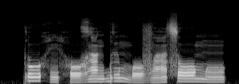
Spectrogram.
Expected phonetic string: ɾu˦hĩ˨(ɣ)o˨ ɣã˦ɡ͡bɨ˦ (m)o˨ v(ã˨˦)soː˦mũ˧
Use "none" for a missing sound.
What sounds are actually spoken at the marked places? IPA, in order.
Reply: h, m, ã˨˦

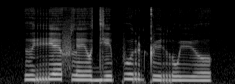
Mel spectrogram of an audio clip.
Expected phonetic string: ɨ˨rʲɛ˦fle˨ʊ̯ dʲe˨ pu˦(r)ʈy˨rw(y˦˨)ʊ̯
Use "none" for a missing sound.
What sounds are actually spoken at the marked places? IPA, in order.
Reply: r, y˨

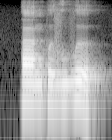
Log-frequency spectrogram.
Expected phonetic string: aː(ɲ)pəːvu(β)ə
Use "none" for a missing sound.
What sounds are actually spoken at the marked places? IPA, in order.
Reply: ŋ, β

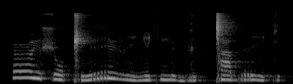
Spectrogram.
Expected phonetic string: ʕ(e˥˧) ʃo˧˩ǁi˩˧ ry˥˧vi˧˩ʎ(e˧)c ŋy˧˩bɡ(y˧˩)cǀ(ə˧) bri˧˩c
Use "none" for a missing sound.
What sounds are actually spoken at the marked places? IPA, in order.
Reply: y˥˧, e˧, y˩˧, a˧

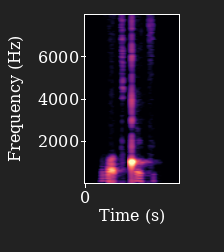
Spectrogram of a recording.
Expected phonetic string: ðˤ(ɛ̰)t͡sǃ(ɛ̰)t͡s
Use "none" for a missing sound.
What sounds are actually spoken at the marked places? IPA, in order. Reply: ɛ̰, ɛ

